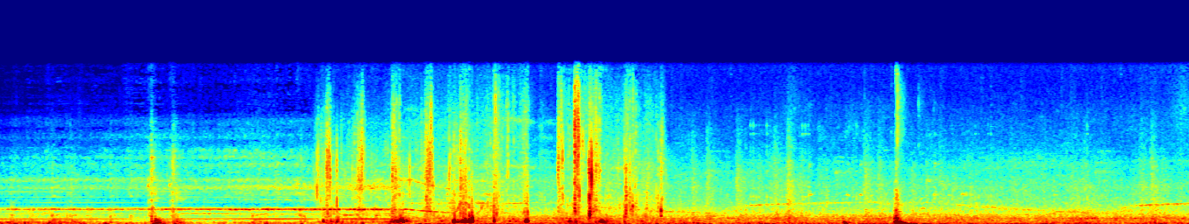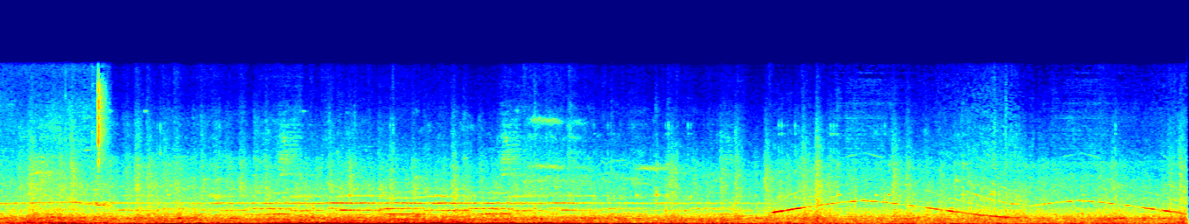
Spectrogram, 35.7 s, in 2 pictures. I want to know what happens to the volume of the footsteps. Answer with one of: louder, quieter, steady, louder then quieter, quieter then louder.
louder.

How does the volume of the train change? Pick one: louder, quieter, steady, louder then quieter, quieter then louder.
steady.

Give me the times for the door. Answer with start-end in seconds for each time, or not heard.
12.7-13.8.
